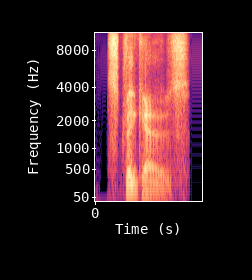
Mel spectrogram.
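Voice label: "strigose", British English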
